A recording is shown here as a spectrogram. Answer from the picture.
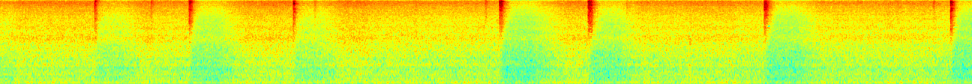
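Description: A train rolling through the station at low speed. A steady, loud rumble from the diesel engine and the moving coaches is broken by sharp wheel clacks over rail joints, one every second or two.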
